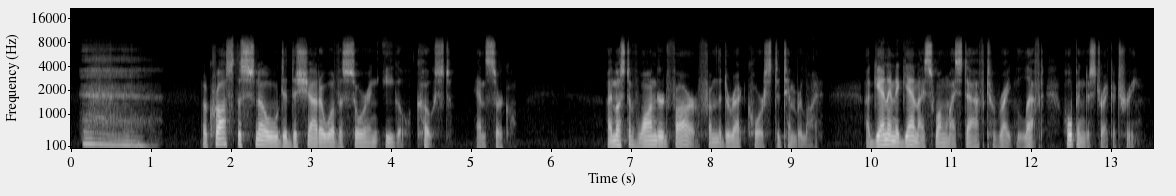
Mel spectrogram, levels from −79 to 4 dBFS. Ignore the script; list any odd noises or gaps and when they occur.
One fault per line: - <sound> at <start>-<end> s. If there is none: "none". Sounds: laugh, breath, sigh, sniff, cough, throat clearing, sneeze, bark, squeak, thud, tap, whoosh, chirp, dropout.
- sigh at 0.1-1.2 s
